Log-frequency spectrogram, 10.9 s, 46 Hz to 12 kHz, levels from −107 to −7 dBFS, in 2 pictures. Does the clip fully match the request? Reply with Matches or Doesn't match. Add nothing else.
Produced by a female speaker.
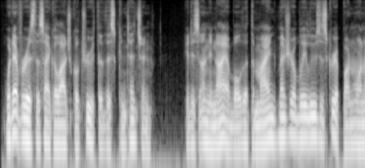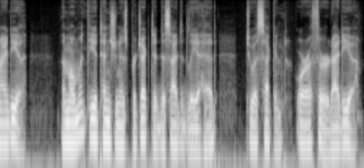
Doesn't match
